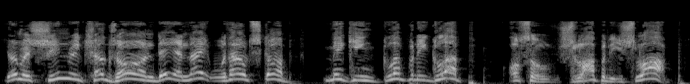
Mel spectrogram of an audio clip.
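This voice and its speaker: Man doing a croaky old forest creature, indignant, scolding, sing-song rhymes, high voice, dull lo-fi sound. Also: lively intonation, unhurried, bright, forceful tone, no room sound, heavily acted. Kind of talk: storybook reading.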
